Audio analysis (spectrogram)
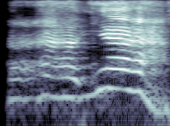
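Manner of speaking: high, tenor-like voice for the pastor. Retold or imitated. Imitating the caller's high tenor voice, high and sighing. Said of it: "matining yung boses niya, tenor yata eh".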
